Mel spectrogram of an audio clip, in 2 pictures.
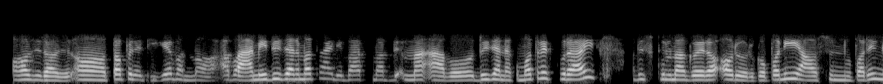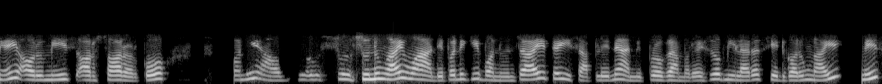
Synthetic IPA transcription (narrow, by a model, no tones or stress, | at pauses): ɦʌd͡zuɾɦʌd͡zurʌ̃t̪ʌpaĩlajtʈʰikebʱʌnmʌʌbʌɦamid̪ujd͡zanamʌt̪rʌjlebat̪mamaʌbʌd̪ujd͡zanakomʌt̪rʌjkuɾaɦʌjʌbʌiskulmaɡʌeɾʌʔʌɾuɦʌɾukopʌniʌsunːupʌɾjewniɦʌjʌɾumisʌɾusʌɾɦʌɾuko | pʌniʌsusunũŋɦʌjwãɦʌɾlepʌnikebʱʌnːuɦːnt͡sʰʌɦʌjt̪joɦisablenʌjɦamiproɡramɦʌɾuesomilaeɾʌseʈɡʌɾuw̃nʌɦʌj | mis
